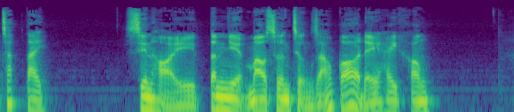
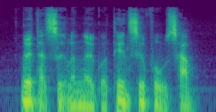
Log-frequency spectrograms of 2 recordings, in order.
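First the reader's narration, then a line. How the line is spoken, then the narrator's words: Thoughtful, lowered voice. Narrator (Vietnamese): Bạch Tử Cống trầm tư rồi hạ giọng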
